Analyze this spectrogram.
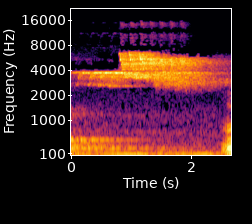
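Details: Two-year-old male Double-collared Seedeater (coleiro), moulting from spotted to black plumage, sings the classic tui tui zel zel song with third note in full voice: a steady high whistle leaping to a higher sustained note, with low background hum.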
